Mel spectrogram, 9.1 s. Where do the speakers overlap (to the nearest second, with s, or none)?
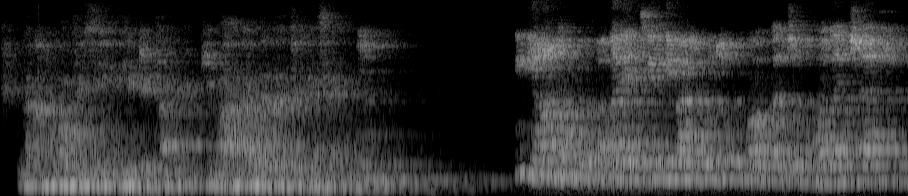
none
